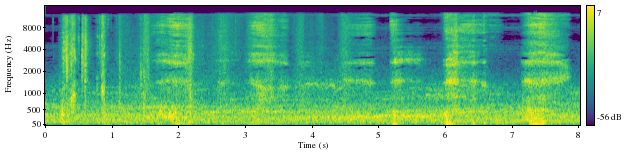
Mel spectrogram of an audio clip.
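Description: A wounded man's heavy, ragged breathing: repeated gasps about once a second, from a swordsman who has just been cut across the face.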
